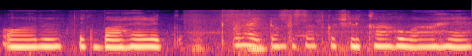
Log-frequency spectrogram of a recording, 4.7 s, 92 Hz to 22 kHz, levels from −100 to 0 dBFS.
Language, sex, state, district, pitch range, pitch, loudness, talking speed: Hindi, female, Karnataka, Dakshina Kannada, 235-250 Hz, 240 Hz, -15 LUFS, 100 wpm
